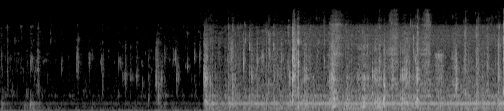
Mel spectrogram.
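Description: Close-up chewing and mouth sounds of someone eating crispy fried chicken and rice by hand, with soft clicks of fingers on the tray. Faint and sparse at first; about four seconds in it gets louder and busier, with a steady low hum coming in behind it.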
